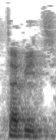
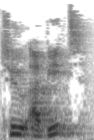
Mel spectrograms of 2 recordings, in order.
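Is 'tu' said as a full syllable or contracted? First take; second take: contracted; full. First: The word tu is contracted to a t sound. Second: The word tu is said as a full syllable. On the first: "if you say that quickly, it's t'habites" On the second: "if you say you live, it's tu habites"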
